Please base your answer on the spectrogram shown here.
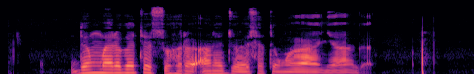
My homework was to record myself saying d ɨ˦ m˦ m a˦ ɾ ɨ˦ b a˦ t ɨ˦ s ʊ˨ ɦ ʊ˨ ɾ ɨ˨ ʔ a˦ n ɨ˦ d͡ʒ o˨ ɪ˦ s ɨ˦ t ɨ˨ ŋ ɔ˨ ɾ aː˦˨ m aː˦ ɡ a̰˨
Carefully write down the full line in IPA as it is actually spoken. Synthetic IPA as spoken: d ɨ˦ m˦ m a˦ ɾ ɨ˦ b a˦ t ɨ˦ s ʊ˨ ɦ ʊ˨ ɾ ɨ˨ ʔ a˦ n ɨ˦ d͡ʒ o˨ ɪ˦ s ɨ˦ t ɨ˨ ŋ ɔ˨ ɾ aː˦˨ ɲ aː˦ ɡ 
